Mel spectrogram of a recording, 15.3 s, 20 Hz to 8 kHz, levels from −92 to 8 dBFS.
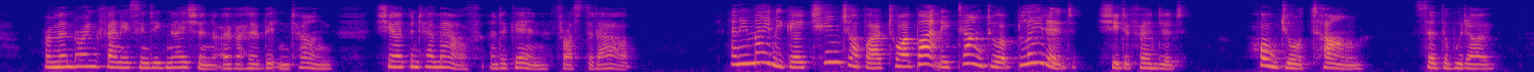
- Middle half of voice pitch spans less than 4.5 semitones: No, wide, 5.6 semitones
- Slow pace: No, average, 155 wpm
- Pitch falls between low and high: No, high, 205 Hz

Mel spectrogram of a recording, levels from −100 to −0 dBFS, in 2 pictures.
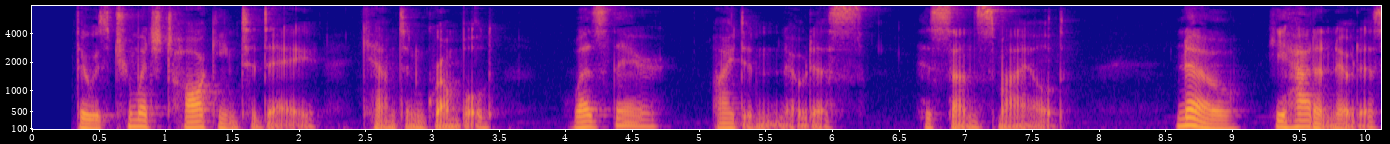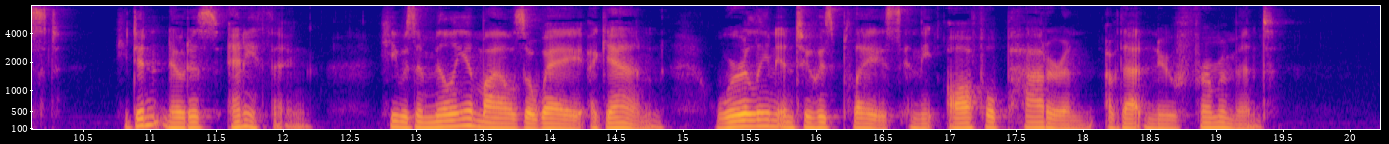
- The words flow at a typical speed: No, slow, 130 wpm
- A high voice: No, low, 125 Hz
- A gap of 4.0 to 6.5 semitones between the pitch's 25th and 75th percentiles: No, average, 3.4 semitones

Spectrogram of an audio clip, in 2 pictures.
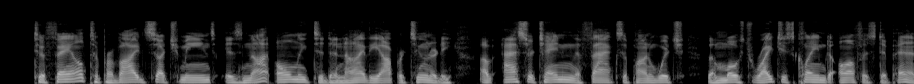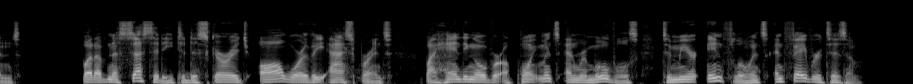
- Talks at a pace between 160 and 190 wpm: No, average, 150 wpm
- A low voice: Yes, low, 100 Hz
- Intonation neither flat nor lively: Yes, average, 3.3 semitones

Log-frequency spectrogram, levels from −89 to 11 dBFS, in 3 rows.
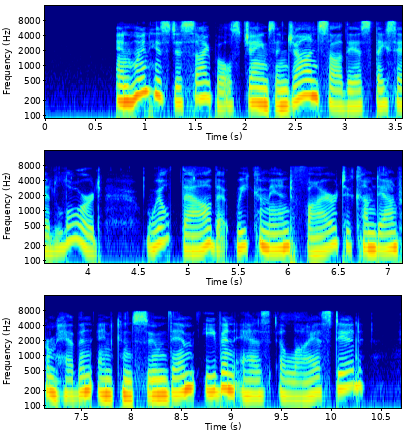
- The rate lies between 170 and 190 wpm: Yes, average, 175 wpm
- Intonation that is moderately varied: Yes, average, 4.1 semitones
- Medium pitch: Yes, medium, 180 Hz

